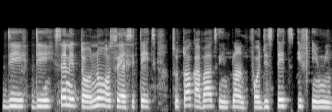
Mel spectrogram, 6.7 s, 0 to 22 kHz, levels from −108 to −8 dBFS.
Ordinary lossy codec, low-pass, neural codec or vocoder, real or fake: none; none; none; real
